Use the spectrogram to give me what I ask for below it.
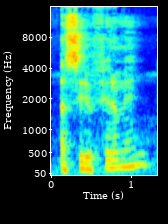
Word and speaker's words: acetaminophen: But that's a kind of, when you heard him say acetaminophen, and I know that you pronounce acetaminophen.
